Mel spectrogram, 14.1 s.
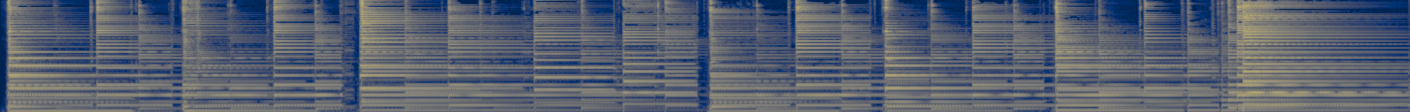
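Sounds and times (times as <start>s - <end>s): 
guitar picking: 0.0s - 14.0s.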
